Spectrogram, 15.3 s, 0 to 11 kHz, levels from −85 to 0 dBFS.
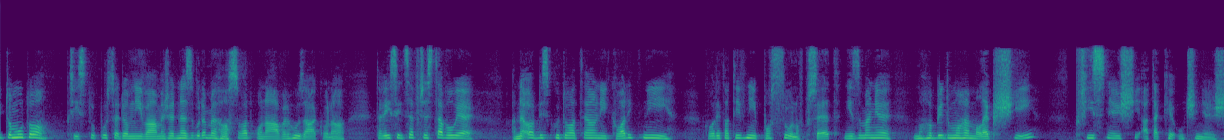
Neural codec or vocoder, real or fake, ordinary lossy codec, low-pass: codec, 16 kHz, 0.5 kbps, X-Codec, WavLM features, trained on Multilingual LibriSpeech; fake; AAC, 48 kbps; 7.2 kHz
